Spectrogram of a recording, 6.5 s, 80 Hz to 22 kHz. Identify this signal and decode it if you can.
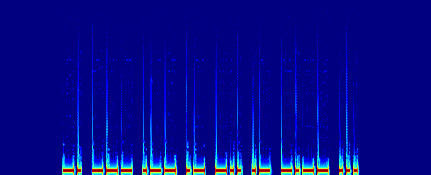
Morse code, heard as a keyed tone, about 22 wpm, 700 Hz. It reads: NOWADAYS
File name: practice / 22wpm / Eight Letter Words - 22wpm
